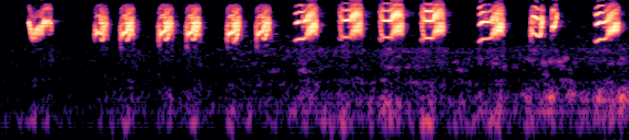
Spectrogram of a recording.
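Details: Long-tailed shrike toet-toet call meant to provoke rival shrikes to sing. Sharp high notes come in pairs, then turn into looping, warbled double notes about every third of a second, with soft clicks and low rustling behind them.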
